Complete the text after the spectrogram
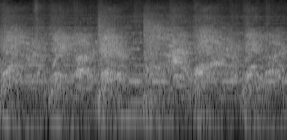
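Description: A large crowd of Whos in Whoville shouts and yells together to make noise, a continuous, loud roar of overlapping voices, rising and falling in bursts of cheering with no clear words.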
